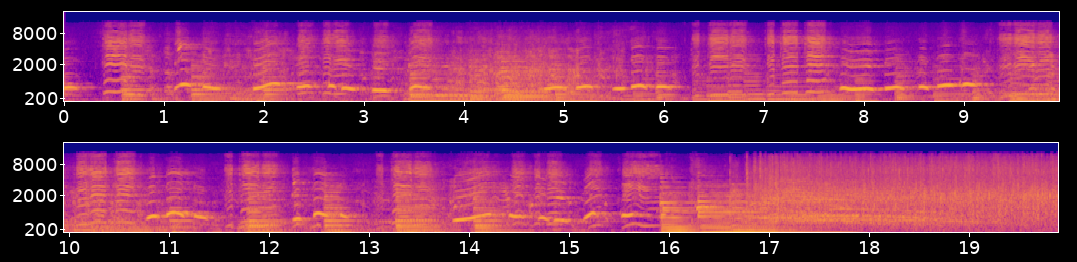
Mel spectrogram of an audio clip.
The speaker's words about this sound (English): to feature Sandy Toksvig on kazoo and Tim Brooke-Taylor on the Swanee Whistle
